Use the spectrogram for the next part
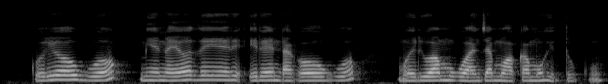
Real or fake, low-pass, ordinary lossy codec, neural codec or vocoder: fake; 14.4 kHz; none; autoencoder, 48 kHz, 128 numbers a frame, DAC-VAE, trained on Japanese speech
